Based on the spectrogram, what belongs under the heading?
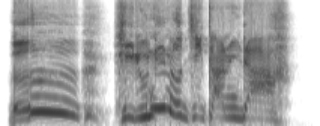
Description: Oddy-Vox_Victory_jp.wav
